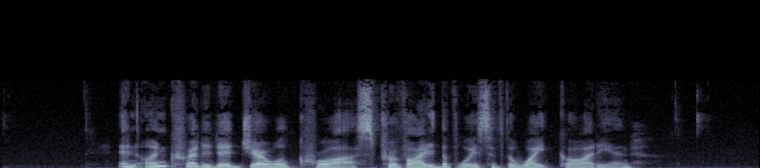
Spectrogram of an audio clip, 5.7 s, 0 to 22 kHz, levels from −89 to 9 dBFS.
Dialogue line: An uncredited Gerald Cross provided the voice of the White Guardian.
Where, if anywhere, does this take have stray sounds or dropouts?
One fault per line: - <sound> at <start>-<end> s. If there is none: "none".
none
